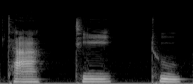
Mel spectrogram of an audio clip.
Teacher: putting the tip of the tongue where the gums meet the teeth, and this gives a slightly softer sound than in English. It's a hams letter, so if we say at, we have the continuation of the breath, and you'll have the hams as well when it's voweled.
